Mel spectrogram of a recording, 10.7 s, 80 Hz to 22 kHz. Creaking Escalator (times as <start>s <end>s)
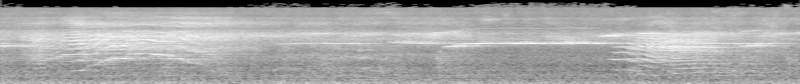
0.0s 5.1s, 8.0s 10.5s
